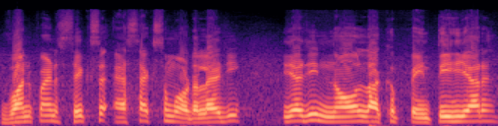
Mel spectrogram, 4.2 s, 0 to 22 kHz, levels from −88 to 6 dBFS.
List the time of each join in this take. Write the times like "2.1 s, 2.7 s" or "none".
2.4 s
